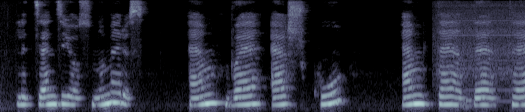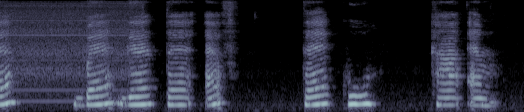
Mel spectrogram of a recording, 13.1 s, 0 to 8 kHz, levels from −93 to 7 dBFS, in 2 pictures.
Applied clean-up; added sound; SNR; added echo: none; Tools; 19 dB; none.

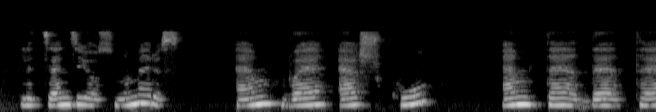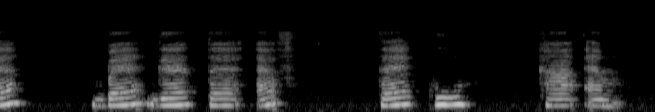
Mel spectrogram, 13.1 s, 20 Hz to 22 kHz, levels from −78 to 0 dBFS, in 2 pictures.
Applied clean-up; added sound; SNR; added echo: none; none; none; none.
